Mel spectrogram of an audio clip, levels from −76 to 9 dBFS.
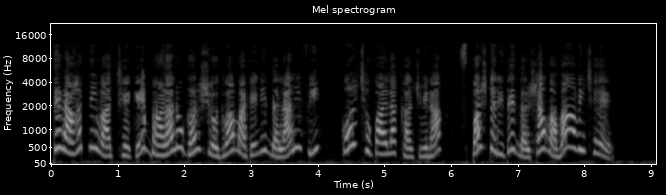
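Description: Throughout the speech, the treble sounds synthetic. Nothing reaches above 12.3 kHz. S sounds come out gritty and lispy. The cause is likely HE-AAC compression. It rebuilds the upper band from copied lower bands, and the damage fits a bitrate around 16 kbps.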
